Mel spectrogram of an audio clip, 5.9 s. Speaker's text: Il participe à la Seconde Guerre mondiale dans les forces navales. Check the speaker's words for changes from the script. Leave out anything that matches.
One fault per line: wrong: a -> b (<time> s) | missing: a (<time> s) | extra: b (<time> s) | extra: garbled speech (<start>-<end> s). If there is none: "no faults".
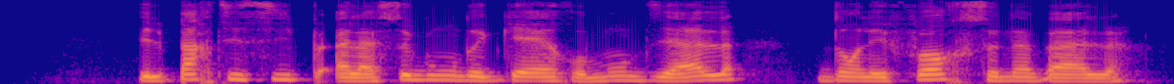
no faults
